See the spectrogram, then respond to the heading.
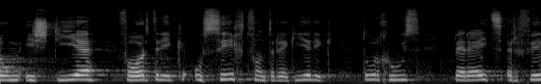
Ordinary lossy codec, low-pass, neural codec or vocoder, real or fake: none; 14.4 kHz; none; real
